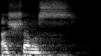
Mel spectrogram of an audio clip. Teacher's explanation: Langsung merebut ke huruf shin, melebur ke huruf shin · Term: syamsiyah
